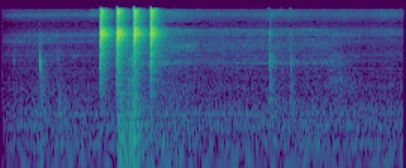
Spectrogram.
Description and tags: Gas-stove
The sound of a gas stove spark catching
